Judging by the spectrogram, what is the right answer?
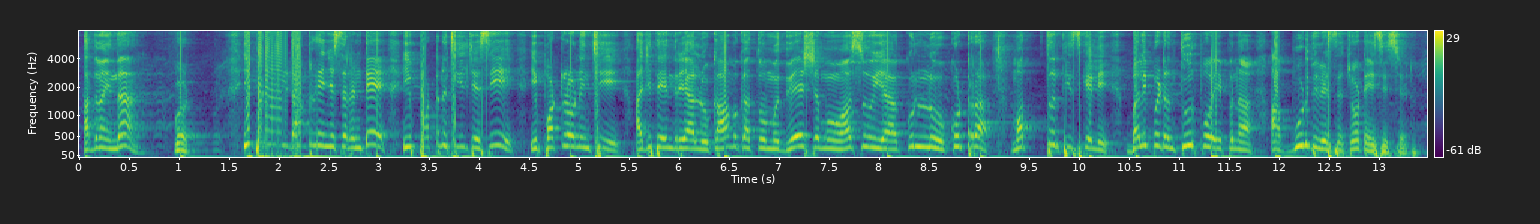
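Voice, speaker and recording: A man's voice: extremely high pitch, moderate pace, music in the background. A male pastor preaching a sermon, telling a story and calling on the congregation to answer and clap. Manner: animated preaching with audience call-and-response.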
